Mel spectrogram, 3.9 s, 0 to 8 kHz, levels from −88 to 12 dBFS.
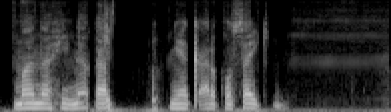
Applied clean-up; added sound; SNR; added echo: neural diffusion model UNIVERSE++.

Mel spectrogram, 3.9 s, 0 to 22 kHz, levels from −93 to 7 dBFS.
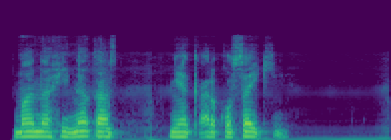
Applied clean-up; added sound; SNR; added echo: neural mask model DeepFilterNet 3.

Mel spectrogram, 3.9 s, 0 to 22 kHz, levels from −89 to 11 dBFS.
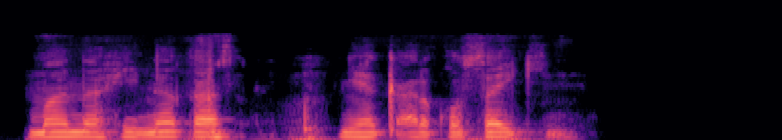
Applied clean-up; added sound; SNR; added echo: neural mask model Resemble Enhance denoiser.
